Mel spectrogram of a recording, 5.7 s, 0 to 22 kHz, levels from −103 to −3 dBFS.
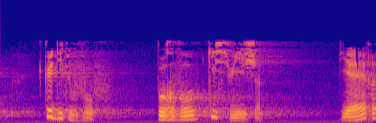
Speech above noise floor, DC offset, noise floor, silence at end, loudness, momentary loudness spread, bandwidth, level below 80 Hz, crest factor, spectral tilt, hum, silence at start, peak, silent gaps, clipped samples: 37 dB; under 0.1%; -64 dBFS; 0 s; -27 LUFS; 14 LU; 6 kHz; -64 dBFS; 20 dB; -4 dB/octave; none; 0 s; -8 dBFS; none; under 0.1%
